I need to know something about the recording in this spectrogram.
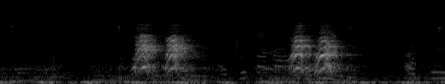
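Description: A dog barking: two pairs of short barks, about a second and a half apart.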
